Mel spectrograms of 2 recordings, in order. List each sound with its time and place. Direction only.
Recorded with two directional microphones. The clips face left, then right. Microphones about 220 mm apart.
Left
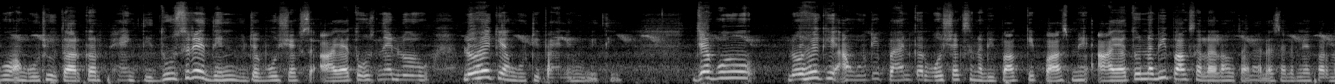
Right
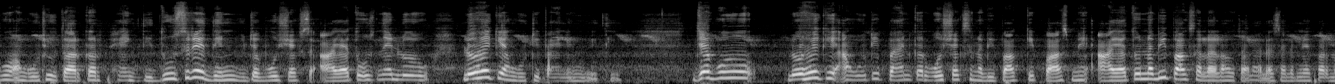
0.1 s a woman's voice: 40° right (ahead or behind)
6.9 s a woman's voice: 40° right (ahead or behind)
